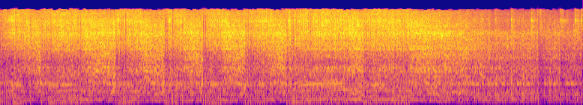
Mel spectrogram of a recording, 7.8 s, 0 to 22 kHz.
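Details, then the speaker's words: Raptor 87 pocket bike two-stroke revving with crisp rising and falling pitch, buzzy but muffled by a modified canister and added perforated-tube silencer; exhaust sounds healthy. "Ayan guys so ito na yung sound check natin na meron siyang additional silencer"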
